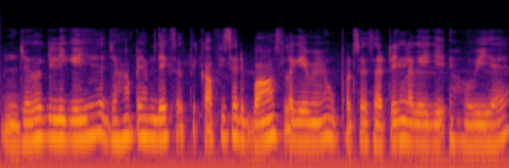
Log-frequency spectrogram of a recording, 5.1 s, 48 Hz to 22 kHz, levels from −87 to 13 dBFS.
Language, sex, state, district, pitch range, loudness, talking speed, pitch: Hindi, male, Bihar, Araria, 120-145 Hz, -19 LUFS, 280 wpm, 135 Hz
